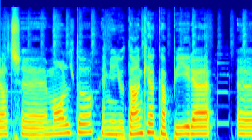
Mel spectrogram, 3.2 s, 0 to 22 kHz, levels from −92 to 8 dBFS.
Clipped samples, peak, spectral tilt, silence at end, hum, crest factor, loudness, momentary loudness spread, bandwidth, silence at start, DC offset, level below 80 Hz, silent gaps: under 0.1%; -4 dBFS; -5 dB/octave; 0 s; none; 16 dB; -19 LUFS; 7 LU; 17.5 kHz; 0 s; under 0.1%; -38 dBFS; none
